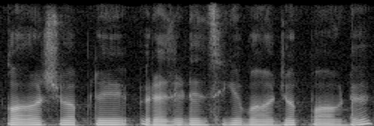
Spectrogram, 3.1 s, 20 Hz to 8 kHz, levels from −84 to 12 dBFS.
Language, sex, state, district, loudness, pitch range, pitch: Hindi, male, Chandigarh, Chandigarh, -17 LUFS, 115-125 Hz, 125 Hz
